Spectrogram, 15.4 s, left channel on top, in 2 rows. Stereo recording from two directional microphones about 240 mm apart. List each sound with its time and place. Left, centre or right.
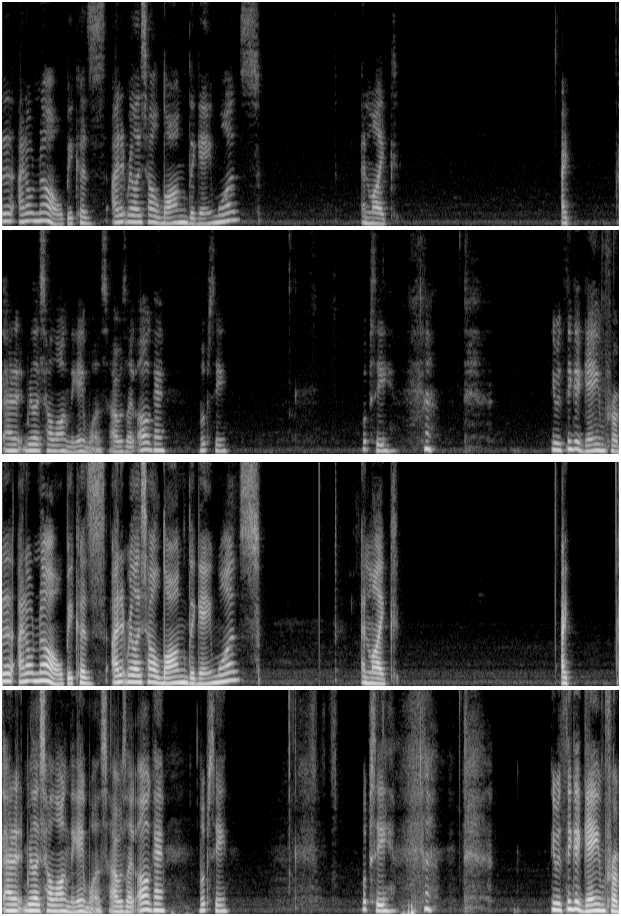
0.0 s speech: right
4.1 s a sound: right
7.6 s speech: right
11.3 s writing: right
12.2 s a sound: right
14.5 s speech: right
